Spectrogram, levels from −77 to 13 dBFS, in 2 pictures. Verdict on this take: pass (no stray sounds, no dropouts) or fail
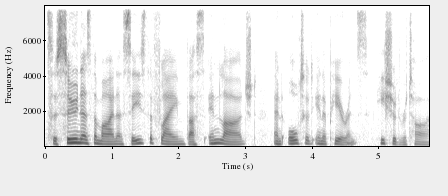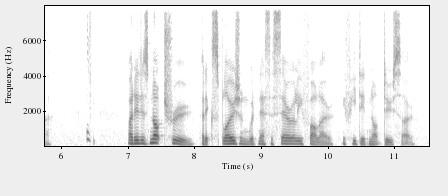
fail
